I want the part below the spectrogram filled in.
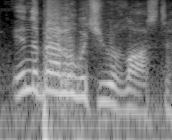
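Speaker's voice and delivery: the first overblown try at the line; put-on warrior voice. Game master starting Thorvald's line, hammed-up voice. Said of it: "I'm just gonna talk".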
